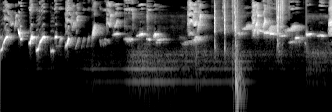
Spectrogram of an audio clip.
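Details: White-rumped shama song used to goad other shamas into singing: varied whistled phrases early on, then a low steady hum, a sharp knock and busy, buzzy high phrases to the end.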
